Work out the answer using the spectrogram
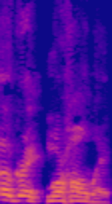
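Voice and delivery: ordinary talk

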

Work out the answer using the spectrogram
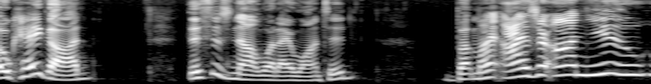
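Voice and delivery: put-on sulky, snarky kid tone. Retelling your complaint to God, in a put-on snarky, upset child voice. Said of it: "like in a snarky, upset child sort of voice".

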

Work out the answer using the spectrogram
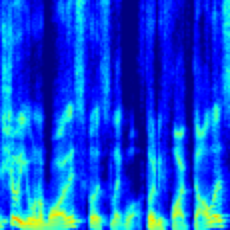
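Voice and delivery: put-on Australian character accent. Retelling selling didgeridoos while in character: retelling own put-on australian character. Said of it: "I'm in character".

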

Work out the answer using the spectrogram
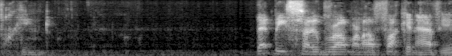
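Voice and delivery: muttering swearing under breath. Voicing a tied-up captive swearing at the party: swearing curses under his breath. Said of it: "is just swearing curses under his breath".

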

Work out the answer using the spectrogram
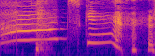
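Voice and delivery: very high, swooping yell. Quoting a movie character's line in a drinking game: imitating a movie character yelling. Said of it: "I'm gonna yell for no reason".

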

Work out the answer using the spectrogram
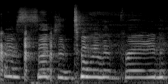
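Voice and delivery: very high-pitched speech broken by giggling laughter. Still amused by an earlier crude joke, laughing while talking. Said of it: "Just even talking about it makes me laugh".

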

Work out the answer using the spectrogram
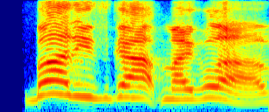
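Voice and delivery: put-on Italian accent. Saying a running joke phrase to an old acquaintance, in an Italian accent. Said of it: "in an italian accent".

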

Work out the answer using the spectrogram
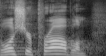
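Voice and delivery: yelling. Retelling how a man from the congregation confronted the preacher: imitating someone yelling. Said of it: "He's yelling at the preacher".

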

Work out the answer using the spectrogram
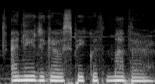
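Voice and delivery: put-on too-calm monotone voice. Discussing a monotone narration, the speaker quotes Norman Bates, calm Norman Bates impression. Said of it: "Too calm. Too calm".

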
